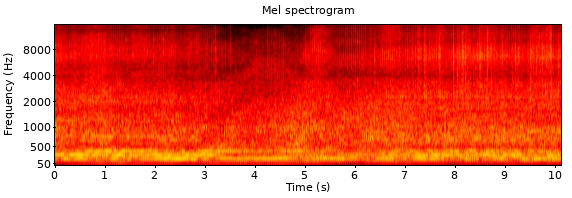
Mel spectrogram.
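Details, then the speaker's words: Curb-found self-propelled Craftsman mower after carburetor cleaning and reinstall; steady, even drone with smooth engine note under cutting load and no surging or hunting: normal running. "runs along better it actually does an okay job cutting some of this stuff too"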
